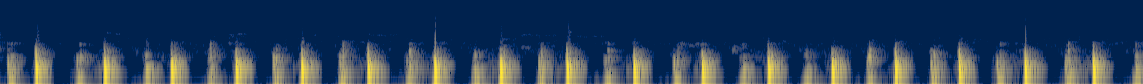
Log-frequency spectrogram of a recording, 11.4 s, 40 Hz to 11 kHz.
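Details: Regular, strong lub-dub beats at about 90 per minute: a normal, somewhat fast heartbeat recovering after exercise.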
